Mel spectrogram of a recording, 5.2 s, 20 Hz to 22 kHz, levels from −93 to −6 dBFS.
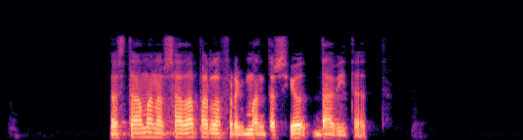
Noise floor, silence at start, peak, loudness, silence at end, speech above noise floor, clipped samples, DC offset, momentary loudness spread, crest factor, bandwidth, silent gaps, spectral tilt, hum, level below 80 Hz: -89 dBFS; 1.1 s; -2 dBFS; -17 LUFS; 1.55 s; 73 dB; under 0.1%; under 0.1%; 7 LU; 18 dB; 7.8 kHz; none; -7 dB/octave; none; -60 dBFS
